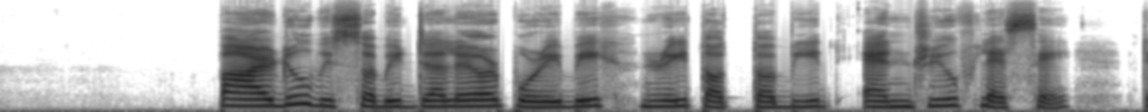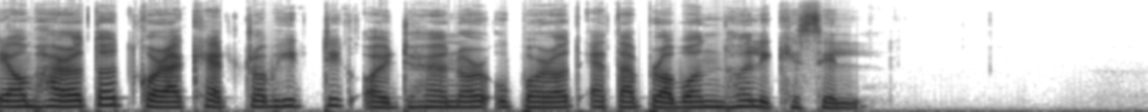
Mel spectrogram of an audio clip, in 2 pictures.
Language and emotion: Assamese, neutral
